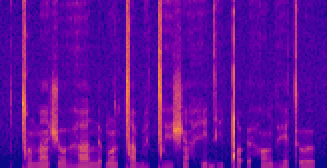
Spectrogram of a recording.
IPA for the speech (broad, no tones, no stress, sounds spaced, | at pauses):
ǀ õ m ã ʃ o ɦ a n ə ɓ õ ǀ a b æ̤ ǀ e̤ ʃ ã h i dʱ i ǃ ɔ ʔ ə h ɔ̃ ɡʱ e tʼ ʊ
